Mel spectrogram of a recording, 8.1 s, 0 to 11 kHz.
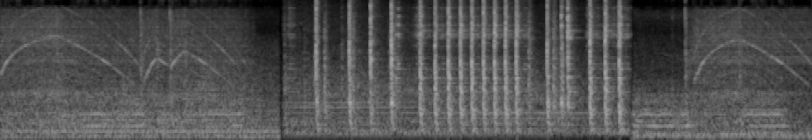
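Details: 1989 Mustang GT 5.0 drag car (stock shortblock, MSD 6AL, 650 carb) trying to start after two-step wiring: burst of rapid, uneven sharp clicks, about six a second, no cranking or firing; starter clicks but won't turn engine.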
